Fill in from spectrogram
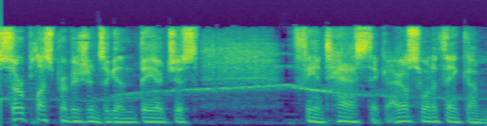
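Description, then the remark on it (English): A siren wails faintly in the background, its tone slowly rising then falling in one long sweep, while a man keeps talking over it. “And also, you could hear a siren in the background.”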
